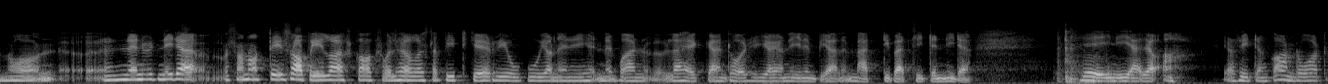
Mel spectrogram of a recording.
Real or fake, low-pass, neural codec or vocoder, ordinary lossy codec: real; 14.4 kHz; none; AAC, 64 kbps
